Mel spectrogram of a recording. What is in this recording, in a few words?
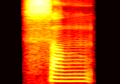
"sang1", cantonese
